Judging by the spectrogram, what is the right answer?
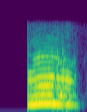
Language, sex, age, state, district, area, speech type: Maithili, female, 30-45, Bihar, Saharsa, rural, conversation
